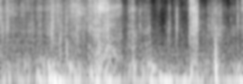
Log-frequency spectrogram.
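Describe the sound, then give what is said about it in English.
Paper wrap being torn off a small Underberg bitters bottle, a quiet run of crinkly tearing rustles with a few sharper crunches. “We have our Underbergs ready. Tear it off.”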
